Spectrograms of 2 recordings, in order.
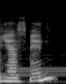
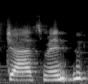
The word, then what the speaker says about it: Jasmine: Welcome, Yasmin. Hi, it's Jasmine, by the way. I Jasmine. guess like different places will pronounce it differently.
